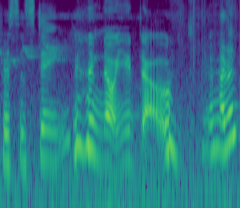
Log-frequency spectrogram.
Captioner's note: laughs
